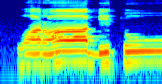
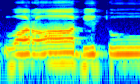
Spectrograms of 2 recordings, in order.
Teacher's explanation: ওয়ারাবিতু, ওয়া ওপেন রাখবেন, রটাকে মোটা করে ডিপ করে এক আলিফ টানবেন, ওয়ারা। বি বলবো, তটাকে একটু ডিপ করে এক আলিফ টানবো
